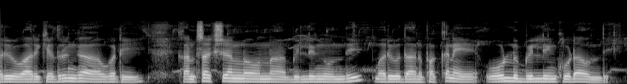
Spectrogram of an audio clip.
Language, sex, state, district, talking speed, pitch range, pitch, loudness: Telugu, male, Telangana, Mahabubabad, 155 wpm, 120-135 Hz, 125 Hz, -15 LUFS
